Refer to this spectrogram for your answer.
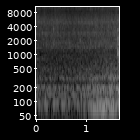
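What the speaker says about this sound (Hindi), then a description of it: "अब ये डाल के मैं भूनने लगी हूँ" Ground garlic and ginger fry with light golden onions in a pan, a steady close sizzle that holds evenly throughout with a faint stir near the end.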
